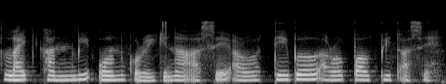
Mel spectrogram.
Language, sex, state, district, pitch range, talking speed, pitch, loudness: Nagamese, female, Nagaland, Dimapur, 200-215 Hz, 145 wpm, 205 Hz, -18 LUFS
